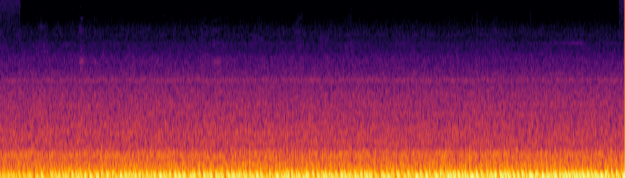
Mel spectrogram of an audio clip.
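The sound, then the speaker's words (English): A loud, steady engine rumble fills the whole stretch, low and droning with a faint rise in intensity, as a plane's engines kick in and it starts moving along the runway. “My pulse quickened as the engines kicked in, and we started moving.”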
